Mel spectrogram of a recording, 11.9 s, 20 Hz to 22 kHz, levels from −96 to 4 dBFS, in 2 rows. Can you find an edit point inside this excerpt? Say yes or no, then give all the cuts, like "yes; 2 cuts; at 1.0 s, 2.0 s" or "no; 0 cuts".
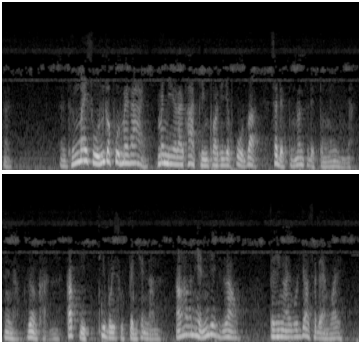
yes; 3 cuts; at 5.9 s, 7.0 s, 8.7 s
